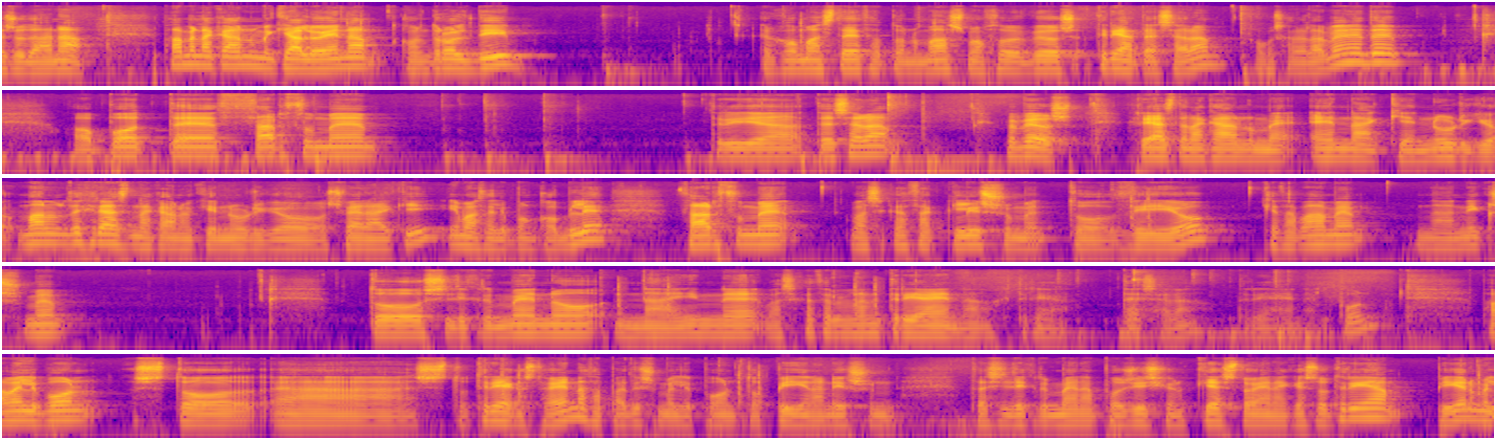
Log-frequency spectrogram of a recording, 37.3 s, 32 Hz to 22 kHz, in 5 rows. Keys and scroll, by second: 2.9 alt+super+j, 6.1 Return, 6.7 Left, 7.0 Right, 9.6 Delete, 10.6-11.9 typing, 27.6 Return, 27.9 Right, 28.3 BackSpace, 28.5 i, 28.7 Return, 34.2 p.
